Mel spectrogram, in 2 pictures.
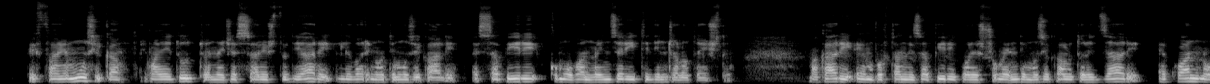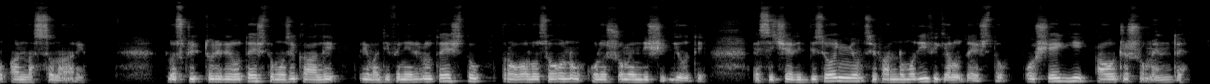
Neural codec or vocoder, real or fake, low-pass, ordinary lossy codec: vocoder, 44.1 kHz, 128 mel bands, Pupu-Vocoder; fake; 19.8 kHz; MP3, 96 kbps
